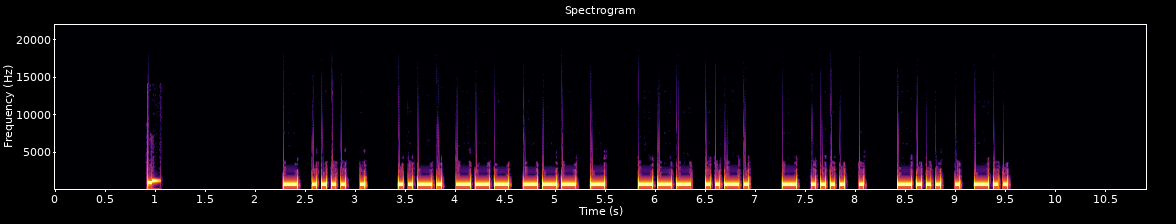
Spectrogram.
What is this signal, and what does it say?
Morse code, heard as a keyed tone, about 25 wpm, 700 Hz. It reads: THE FOOT OF THE BED
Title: Sets of 5 Words Encore2 25wpm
